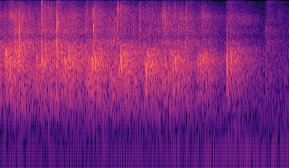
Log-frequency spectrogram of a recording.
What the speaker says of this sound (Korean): 우리 호산나 성가대 아주 아름다운 찬양, 은혜스러운 찬양을 불러주셨는데 우리 한번 큰 박수 보내드리겠습니다.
